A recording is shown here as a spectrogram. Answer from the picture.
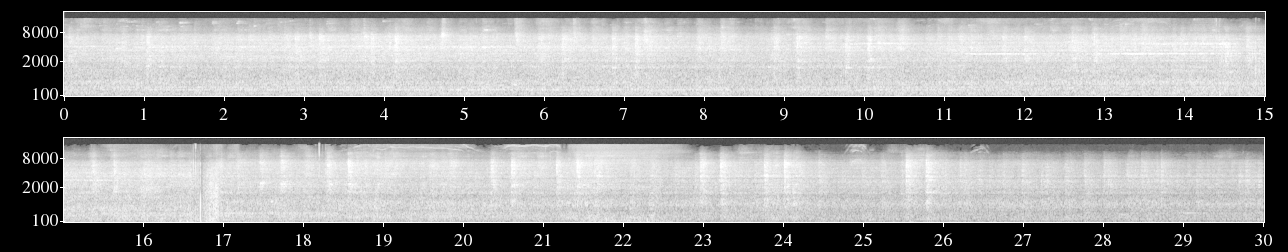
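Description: Passenger coaches rolling past, their wheels clacking over the rail joints in a steady run of clicks over a rumble. The noise dies down over the last few seconds as the train pulls away.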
